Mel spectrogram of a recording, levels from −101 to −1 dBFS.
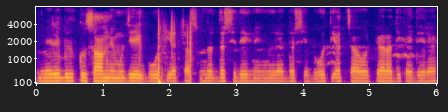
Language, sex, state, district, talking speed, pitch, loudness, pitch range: Hindi, male, Rajasthan, Bikaner, 250 wpm, 130 Hz, -24 LUFS, 125-135 Hz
